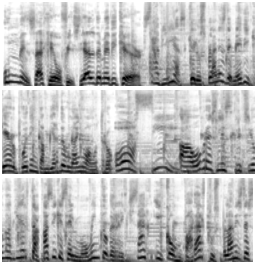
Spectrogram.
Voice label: radio ad; Open Enrollment materials for Spanish speakers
